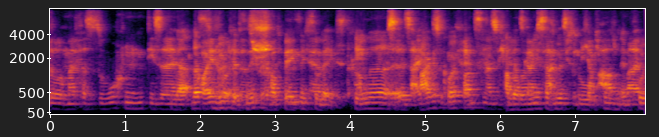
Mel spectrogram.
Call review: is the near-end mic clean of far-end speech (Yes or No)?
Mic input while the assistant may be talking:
No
